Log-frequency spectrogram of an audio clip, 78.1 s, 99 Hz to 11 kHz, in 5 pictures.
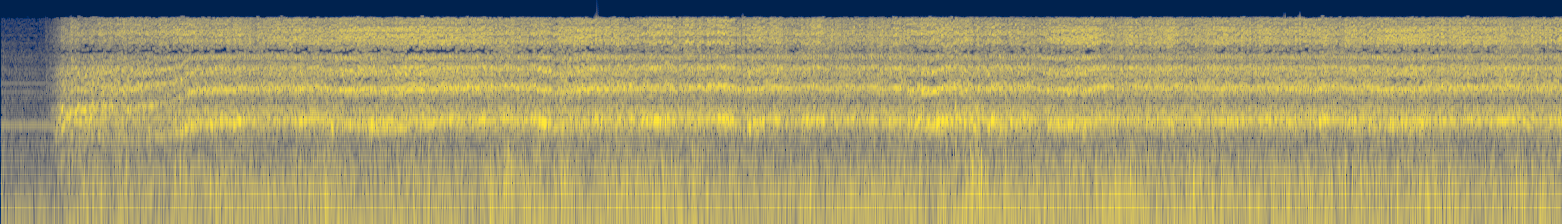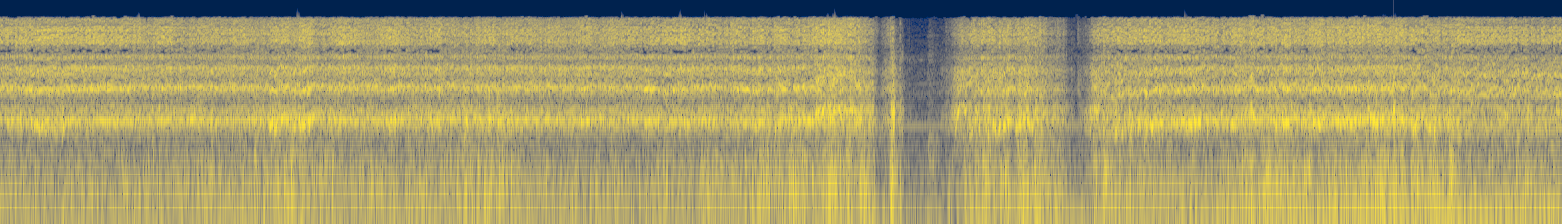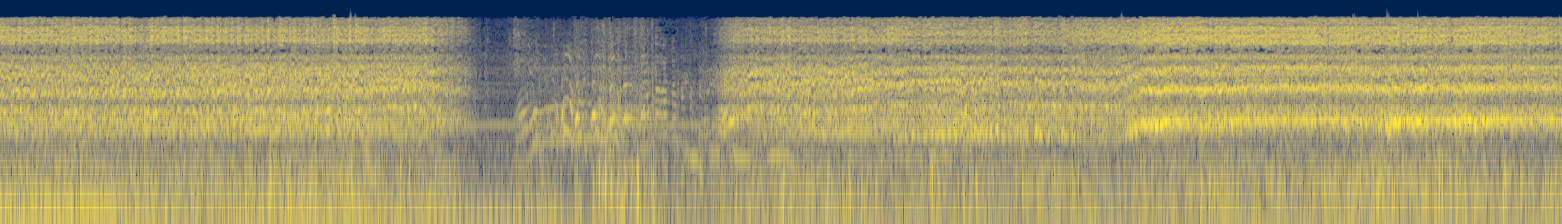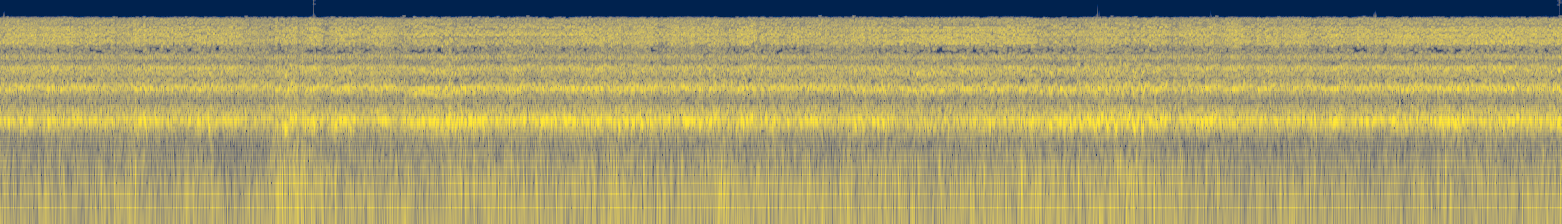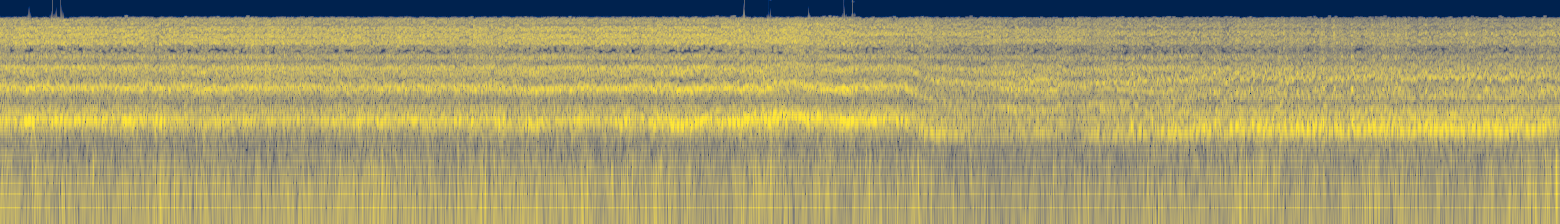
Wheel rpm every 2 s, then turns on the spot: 130, 220, 230, 230, 230, 230, 230, 230, 230, 230, 230, 220, 100, 180, 230, 170, 160, 120, 10, 130, 160, 210, 230, 230, 230, 230, 230, 230, 230, 230, 240, 240, 230, 230, 230, 220, 160, 160, 160.
none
